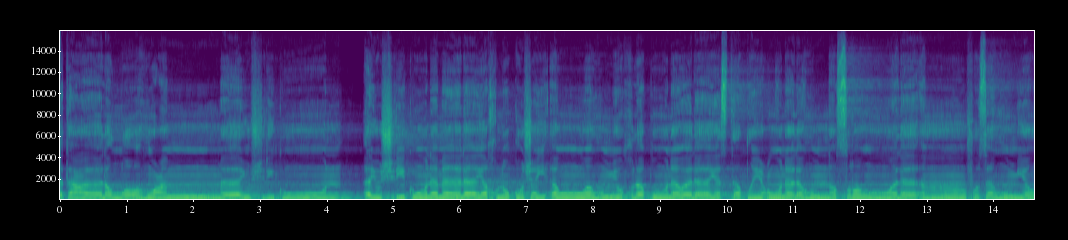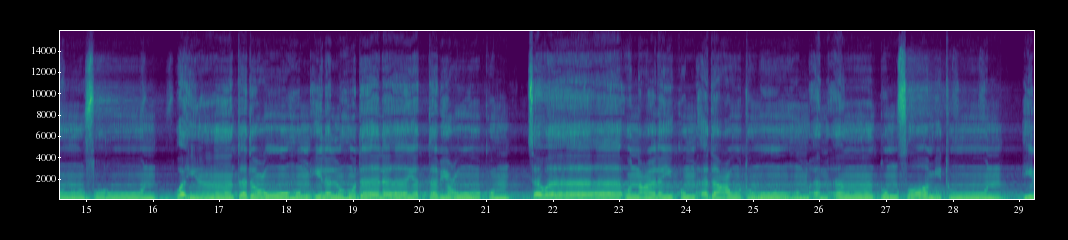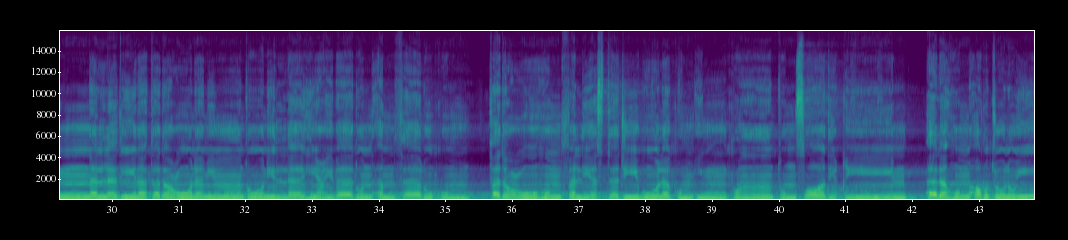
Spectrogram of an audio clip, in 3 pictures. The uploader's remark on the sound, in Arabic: هذا التسجيل من صلاة التراويح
